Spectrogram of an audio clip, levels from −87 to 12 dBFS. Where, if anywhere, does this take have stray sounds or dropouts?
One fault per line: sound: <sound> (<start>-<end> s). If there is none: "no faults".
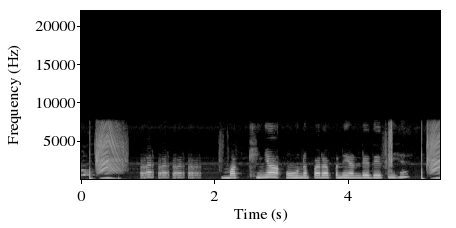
sound: laugh (0.9-1.8 s)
